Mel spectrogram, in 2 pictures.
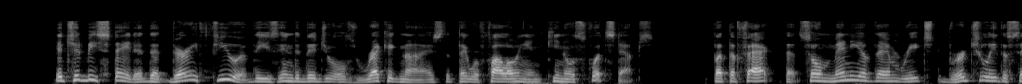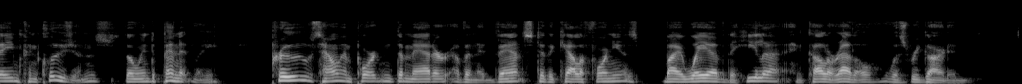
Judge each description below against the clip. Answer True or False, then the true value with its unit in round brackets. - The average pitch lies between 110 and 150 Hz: True (135 Hz)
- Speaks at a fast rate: False (160 wpm)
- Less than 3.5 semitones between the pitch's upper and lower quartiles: False (4.0 semitones)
